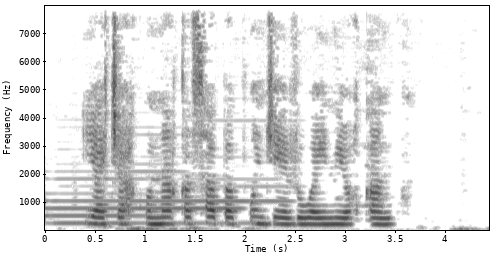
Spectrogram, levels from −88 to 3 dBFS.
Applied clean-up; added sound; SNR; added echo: classical method Wiener filter.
